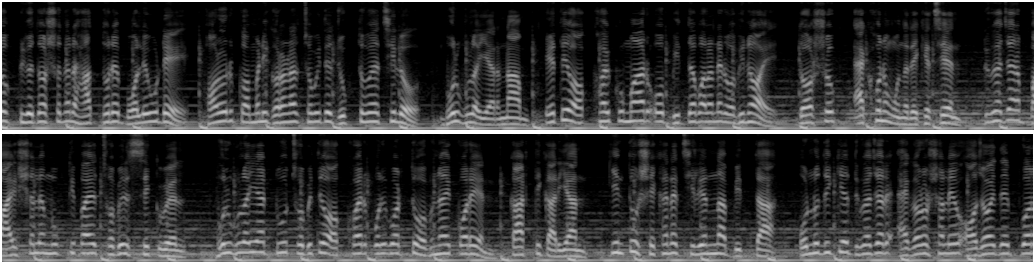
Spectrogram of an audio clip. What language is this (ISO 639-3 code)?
hin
